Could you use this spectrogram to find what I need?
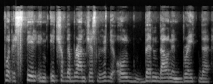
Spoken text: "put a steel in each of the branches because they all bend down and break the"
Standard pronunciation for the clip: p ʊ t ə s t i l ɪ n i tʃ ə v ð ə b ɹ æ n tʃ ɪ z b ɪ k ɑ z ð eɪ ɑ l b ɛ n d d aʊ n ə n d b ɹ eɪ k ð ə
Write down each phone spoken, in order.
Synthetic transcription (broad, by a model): p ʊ t ə s t i l ɪ n i tʃ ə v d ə b ɹ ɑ n tʃ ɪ s b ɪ k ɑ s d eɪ ɑ l b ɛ n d d aʊ n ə n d b ɹ eɪ k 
